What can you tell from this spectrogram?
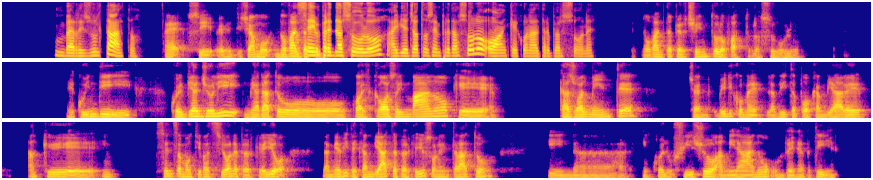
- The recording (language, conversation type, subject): Italian, podcast, Qual è un viaggio che ti ha cambiato la vita?
- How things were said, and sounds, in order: unintelligible speech; "cioè" said as "ceh"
